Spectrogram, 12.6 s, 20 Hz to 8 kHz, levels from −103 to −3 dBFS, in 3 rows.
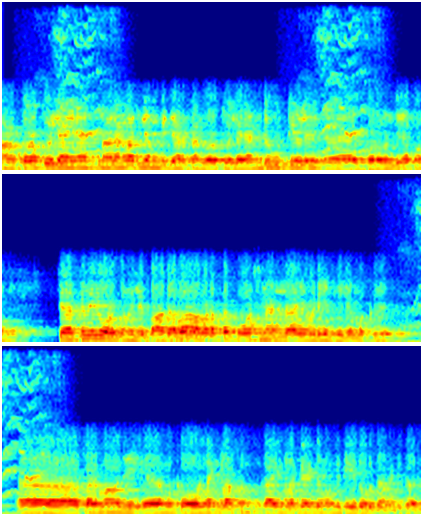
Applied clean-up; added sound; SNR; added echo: none; Meow; 19 dB; reverberation time 0.9 s.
